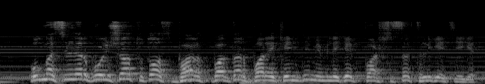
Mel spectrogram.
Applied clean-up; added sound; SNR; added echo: none; Bowed string instrument; 18 dB; reverberation time 0.4 s.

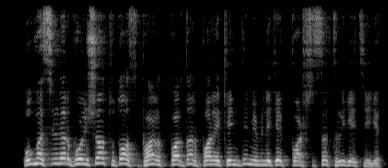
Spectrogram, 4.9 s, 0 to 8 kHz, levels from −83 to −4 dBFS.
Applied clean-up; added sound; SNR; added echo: neural mask model DeepFilterNet 3.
